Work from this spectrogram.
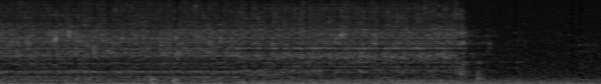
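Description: A toilet tank refills after a flush, a steady rushing hiss of running water close by that cuts off abruptly near the end, leaving a quieter trickle.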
